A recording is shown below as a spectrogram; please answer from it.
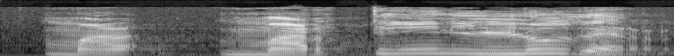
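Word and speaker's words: Martin Luther: Pues Martín Lutero era un hombre, Martín Luther, así más o menos era como se pronunciaba.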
